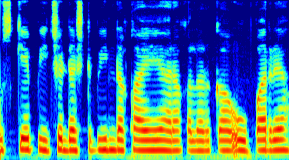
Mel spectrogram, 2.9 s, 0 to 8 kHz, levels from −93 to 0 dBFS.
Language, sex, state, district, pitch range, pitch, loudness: Hindi, female, Delhi, New Delhi, 185-195 Hz, 190 Hz, -14 LUFS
